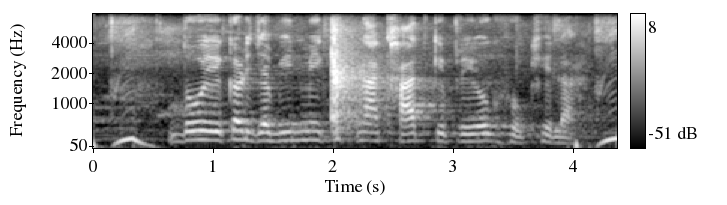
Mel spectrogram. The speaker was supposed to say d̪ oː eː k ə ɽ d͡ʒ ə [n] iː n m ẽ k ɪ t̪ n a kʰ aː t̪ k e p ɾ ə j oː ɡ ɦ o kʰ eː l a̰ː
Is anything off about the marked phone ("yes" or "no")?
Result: yes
